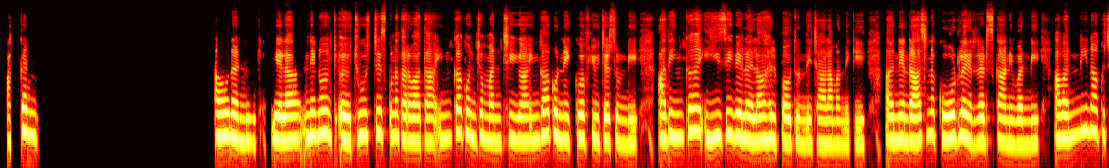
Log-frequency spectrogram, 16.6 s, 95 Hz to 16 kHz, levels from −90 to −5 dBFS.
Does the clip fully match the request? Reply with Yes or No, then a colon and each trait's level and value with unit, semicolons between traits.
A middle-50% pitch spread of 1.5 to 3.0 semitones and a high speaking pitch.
Yes: narrow, 2.5 semitones; high, 230 Hz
